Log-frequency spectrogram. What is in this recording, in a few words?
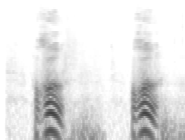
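Hruso Aka; burial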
